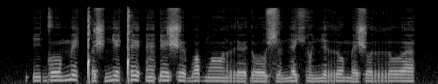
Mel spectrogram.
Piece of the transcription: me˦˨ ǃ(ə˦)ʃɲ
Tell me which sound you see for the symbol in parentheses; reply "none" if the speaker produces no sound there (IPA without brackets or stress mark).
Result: ə˨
